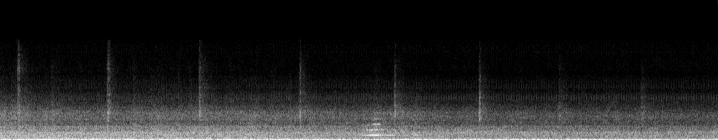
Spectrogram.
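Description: Freight train's diesel locomotive and cars rumbling as they move away, a steady low rumble with faint sharp clicks about once a second from the wheels on the rails.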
